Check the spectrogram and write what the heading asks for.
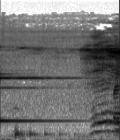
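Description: Karaoke backing track ending on a long held electronic note that slowly fades away, with a little faint voice underneath; new sound swells back in near the end.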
